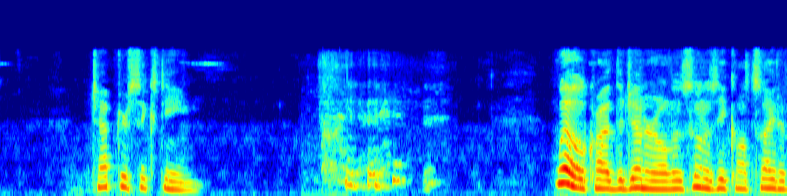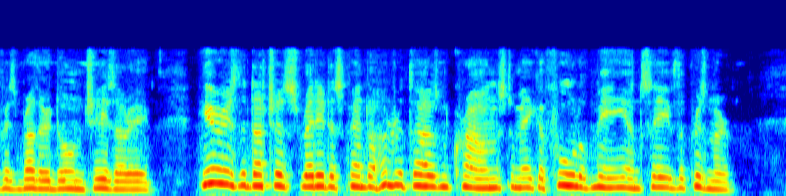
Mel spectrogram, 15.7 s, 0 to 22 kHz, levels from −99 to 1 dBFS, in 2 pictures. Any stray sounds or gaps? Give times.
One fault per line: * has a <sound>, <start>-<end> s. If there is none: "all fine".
* has a laugh, 3.0-4.6 s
